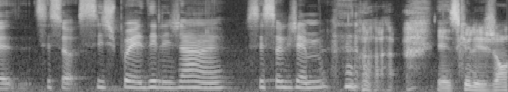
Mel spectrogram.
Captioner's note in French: rires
